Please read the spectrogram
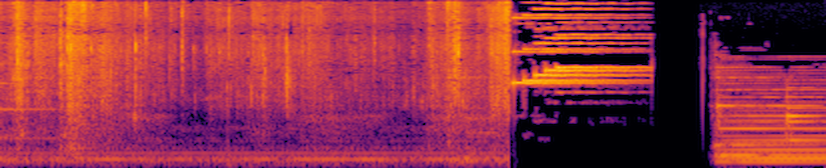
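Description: Faint small clicks and rustles over a low steady hum. About four seconds in, a bright chime sound effect rings for about a second and cuts off into silence. Then plucked acoustic-guitar music starts.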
